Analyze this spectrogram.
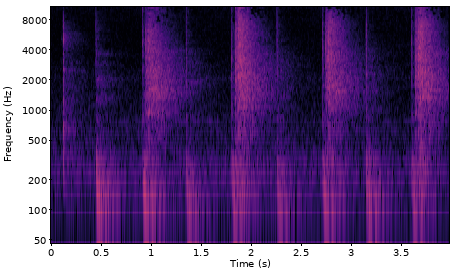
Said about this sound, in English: is a 12 inch record and it's had holes drilled in it with kind of nuts and bolts put through at each 90 degree angle, and they are, as it rotates, hitting against some contact mics, which are triggering a drum synthesizer, and that sounds like this.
